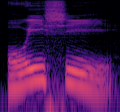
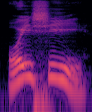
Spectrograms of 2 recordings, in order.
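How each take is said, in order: First: The word is said slowly and carefully. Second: The word is said at normal speed.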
